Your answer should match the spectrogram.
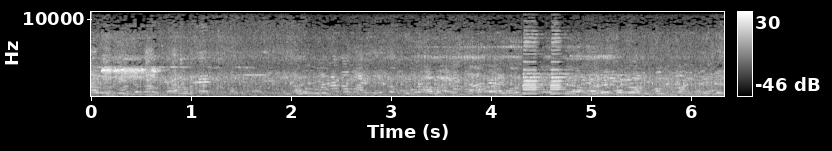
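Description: Vehicle horn giving two short toots in quick succession about four seconds in, over the steady chatter of a crowd of voices.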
